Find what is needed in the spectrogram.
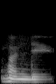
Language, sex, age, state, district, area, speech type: Punjabi, male, 18-30, Punjab, Fazilka, rural, conversation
